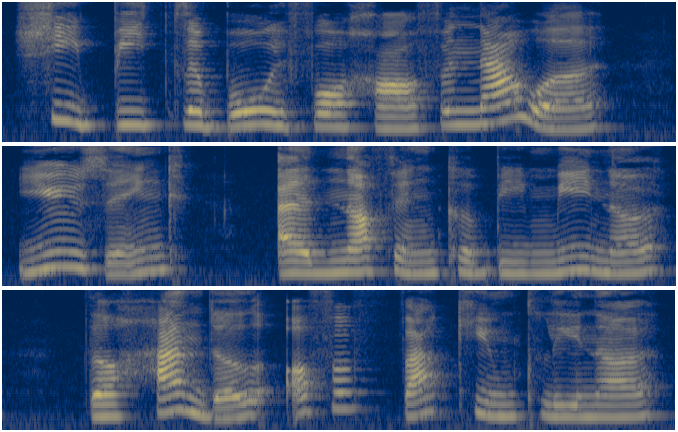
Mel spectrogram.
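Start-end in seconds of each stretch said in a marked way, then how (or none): none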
